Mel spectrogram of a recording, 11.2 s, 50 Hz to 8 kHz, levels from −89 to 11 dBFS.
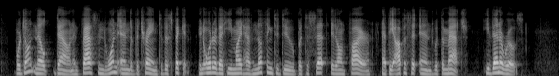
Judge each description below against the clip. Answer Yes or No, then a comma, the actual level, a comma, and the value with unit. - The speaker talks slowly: No, fast, 205 wpm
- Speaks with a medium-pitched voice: Yes, medium, 165 Hz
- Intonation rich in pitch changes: No, average, 3.5 semitones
